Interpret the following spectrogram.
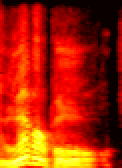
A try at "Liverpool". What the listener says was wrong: Yeah, don't pronounce the L because in England, in locals, it's Liverpool. Liverpool.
